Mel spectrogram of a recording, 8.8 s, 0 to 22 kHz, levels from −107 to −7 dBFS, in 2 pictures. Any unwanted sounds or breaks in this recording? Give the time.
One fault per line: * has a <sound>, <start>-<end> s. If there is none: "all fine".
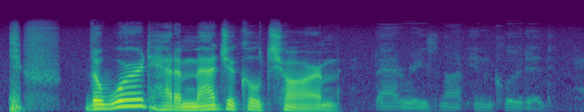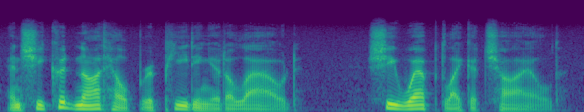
* has a breath, 0.1-0.5 s
* has a breath, 2.8-4.2 s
